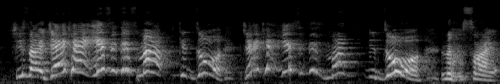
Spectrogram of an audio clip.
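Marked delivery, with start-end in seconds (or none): 0.5-4.2 high, rapid-fire holler; loud demanding yell. Retold or imitated. Brooke banging on the door for J K, loud. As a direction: mimic someone yelling through a door, high and fast. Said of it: "all loud and stuff".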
